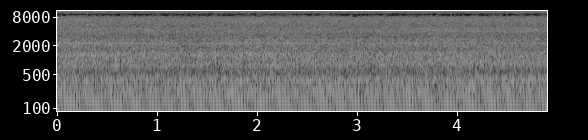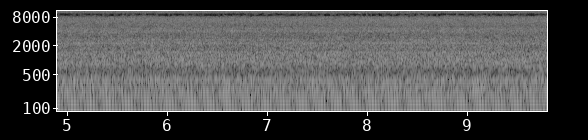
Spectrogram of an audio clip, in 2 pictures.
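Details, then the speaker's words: Rebuilt Honda GX630 with new governor, fresh oil, no load, running about 3750 rpm: speed surges gently up and down. This mild governor hunting is typical after fitting a new governor and is considered normal. "You hear that hunting? That's pretty typical when you put a new gover"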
